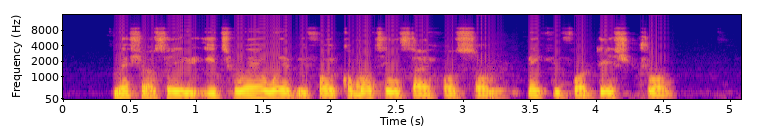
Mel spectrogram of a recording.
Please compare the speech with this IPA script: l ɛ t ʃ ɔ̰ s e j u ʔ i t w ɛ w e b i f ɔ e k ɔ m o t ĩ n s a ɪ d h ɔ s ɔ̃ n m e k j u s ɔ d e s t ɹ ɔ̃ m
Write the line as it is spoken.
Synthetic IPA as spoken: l ɛ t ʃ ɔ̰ s e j u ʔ i t w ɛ w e b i f ɔ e k ɔ m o t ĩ n s a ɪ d h ɔ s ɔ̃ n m e k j u f ɔ d e s t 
